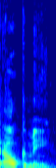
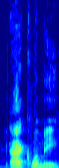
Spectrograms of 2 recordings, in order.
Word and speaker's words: alchemy: Just before you get tore up in the comments, Roy, it's pronounced alchemy. What did I say? Acclamy, like getting acclimated to I don't know what you were going for, but it's okay.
